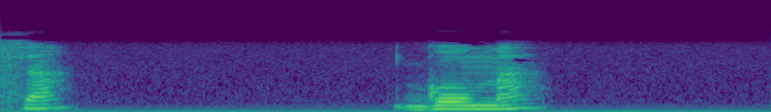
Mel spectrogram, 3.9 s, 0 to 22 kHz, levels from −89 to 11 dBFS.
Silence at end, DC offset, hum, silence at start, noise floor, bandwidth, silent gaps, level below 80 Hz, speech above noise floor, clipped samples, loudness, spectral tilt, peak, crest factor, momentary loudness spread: 1.15 s; 0.9%; 50 Hz at -45 dBFS; 0 s; -50 dBFS; 5.2 kHz; none; -52 dBFS; 35 dB; under 0.1%; -16 LUFS; -6 dB/octave; -2 dBFS; 18 dB; 24 LU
